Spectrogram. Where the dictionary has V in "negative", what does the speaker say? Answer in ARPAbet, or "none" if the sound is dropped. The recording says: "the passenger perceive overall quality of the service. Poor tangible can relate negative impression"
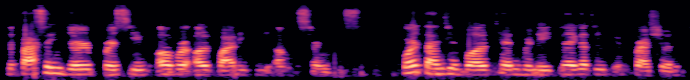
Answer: V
